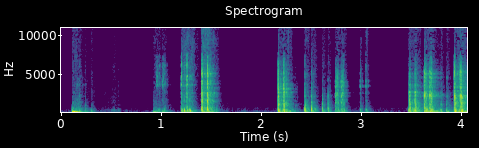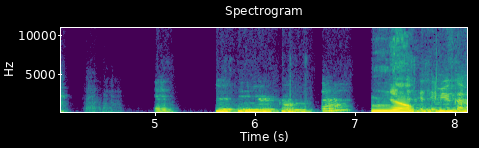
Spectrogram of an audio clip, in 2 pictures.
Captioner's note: speaking French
